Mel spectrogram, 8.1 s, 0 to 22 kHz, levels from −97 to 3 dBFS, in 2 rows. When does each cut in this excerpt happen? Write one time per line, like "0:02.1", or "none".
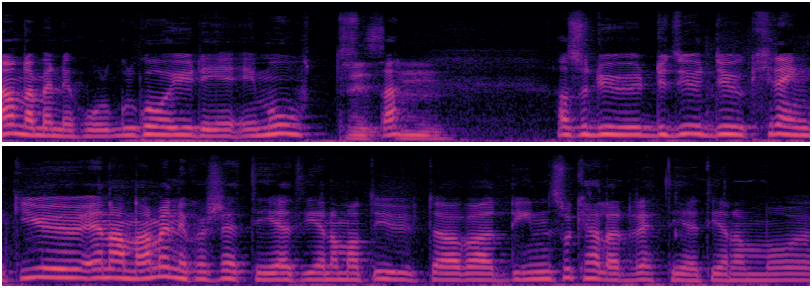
0:01.9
